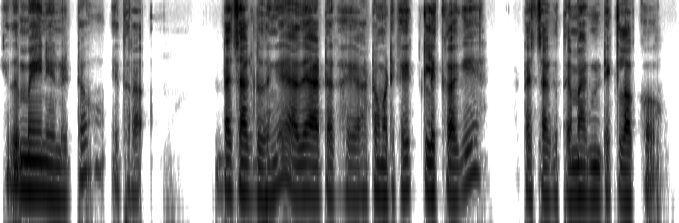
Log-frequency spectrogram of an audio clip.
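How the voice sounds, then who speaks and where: Man with a dark, mellow, creaky voice. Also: mid-range voice, fairly even intonation, brisk, dry recording, studio quality. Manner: explanatory, step-by-step, mixing in English terms. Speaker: host of a gear unboxing and review video. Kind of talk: casual product walkthrough.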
